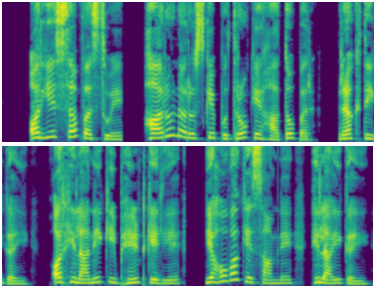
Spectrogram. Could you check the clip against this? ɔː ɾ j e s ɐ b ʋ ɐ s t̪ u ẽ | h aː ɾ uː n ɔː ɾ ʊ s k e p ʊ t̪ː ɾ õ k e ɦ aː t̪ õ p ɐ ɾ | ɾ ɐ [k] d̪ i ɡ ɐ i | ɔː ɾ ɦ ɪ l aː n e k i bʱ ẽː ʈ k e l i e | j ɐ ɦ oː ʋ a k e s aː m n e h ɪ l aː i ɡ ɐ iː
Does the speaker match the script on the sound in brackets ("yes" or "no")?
no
